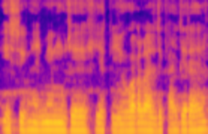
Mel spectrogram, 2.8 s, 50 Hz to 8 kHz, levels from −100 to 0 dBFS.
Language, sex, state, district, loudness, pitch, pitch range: Hindi, male, Chhattisgarh, Raipur, -16 LUFS, 120 Hz, 115-120 Hz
